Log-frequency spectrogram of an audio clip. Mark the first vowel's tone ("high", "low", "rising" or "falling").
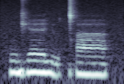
high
